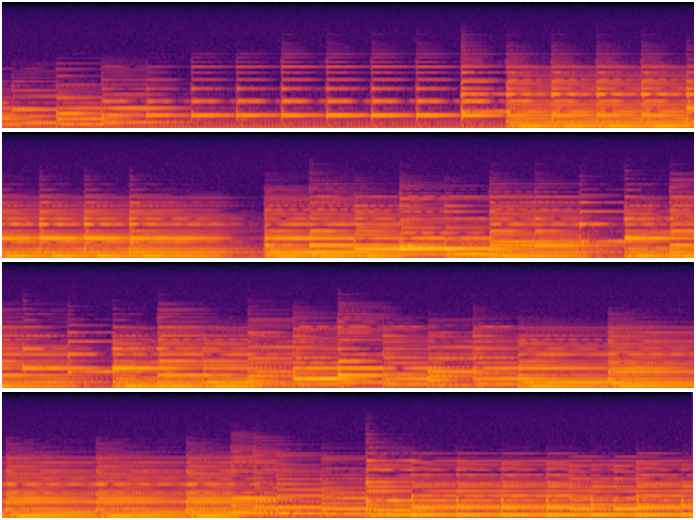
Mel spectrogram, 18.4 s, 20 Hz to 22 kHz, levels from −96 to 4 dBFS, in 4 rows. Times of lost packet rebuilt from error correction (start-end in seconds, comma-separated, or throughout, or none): none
